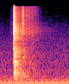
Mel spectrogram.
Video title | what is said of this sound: Dish With denae BAKED Okra | that little crisp you can kind of hear how crispy they got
